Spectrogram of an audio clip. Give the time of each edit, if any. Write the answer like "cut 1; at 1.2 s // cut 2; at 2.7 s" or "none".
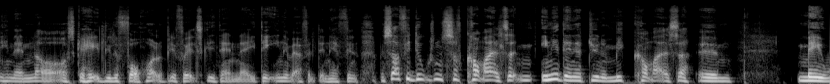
cut 1; at 6.9 s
